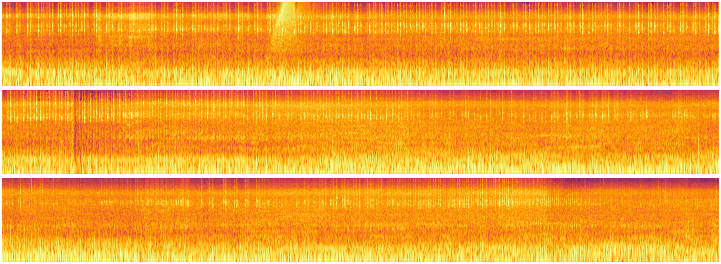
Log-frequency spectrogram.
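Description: Several motorcycle engines idling and pulling away one after another, a steady low engine drone. A single sharp click about four seconds in.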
